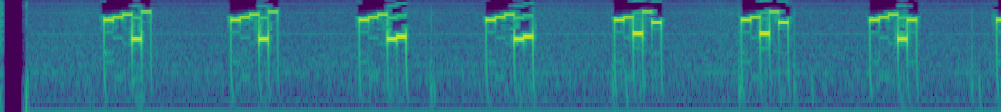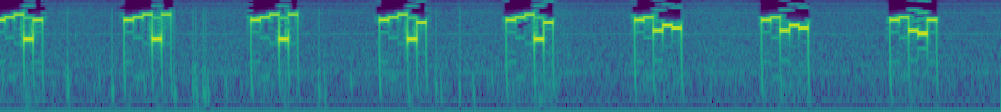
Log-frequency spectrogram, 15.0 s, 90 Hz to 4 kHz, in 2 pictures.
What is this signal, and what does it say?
Five-tone selective call (ZVEI), heard as quick runs of five tones, tones of about 70 ms. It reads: 89011 89011 89012 89012 89337 89337 89018 89018 89010 89010 89017 89017 89465 89465 89438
